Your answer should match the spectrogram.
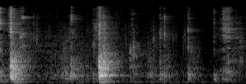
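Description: A spoon stirring thick batter in a bowl, scraping and knocking against the bowl, with two sharper knocks, one at the start and one about a second in.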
